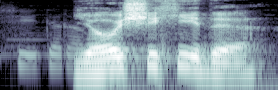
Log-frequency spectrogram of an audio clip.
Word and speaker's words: Yoshihide: No, that's not how you read those letters. Yoshihide, that's how you say it.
